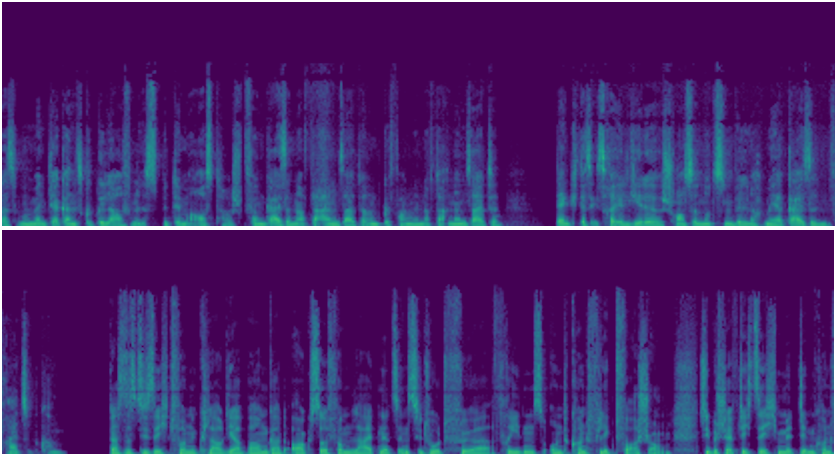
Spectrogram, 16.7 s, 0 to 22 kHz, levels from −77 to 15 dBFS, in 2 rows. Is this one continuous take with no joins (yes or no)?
yes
